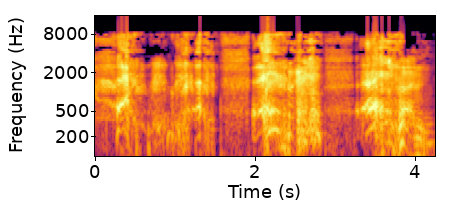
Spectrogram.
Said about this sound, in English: Mr. Poe opened his mouth to say something, but erupted into a brief fit of coughing.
